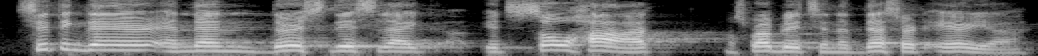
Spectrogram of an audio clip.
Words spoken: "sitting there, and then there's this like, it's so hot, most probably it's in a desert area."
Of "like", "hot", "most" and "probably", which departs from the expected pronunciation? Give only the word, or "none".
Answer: none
